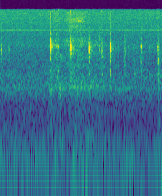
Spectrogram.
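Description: Typing on a computer keyboard: a handful of sharp, evenly spaced key clicks, faint and crisp against a quiet hiss, with no talking.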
